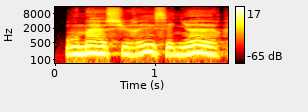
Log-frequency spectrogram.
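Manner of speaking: high cat voice addressing a lord; high-pitched, courtly storybook cat; flattering cat. Acted. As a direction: coax the ogre in a high voice.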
